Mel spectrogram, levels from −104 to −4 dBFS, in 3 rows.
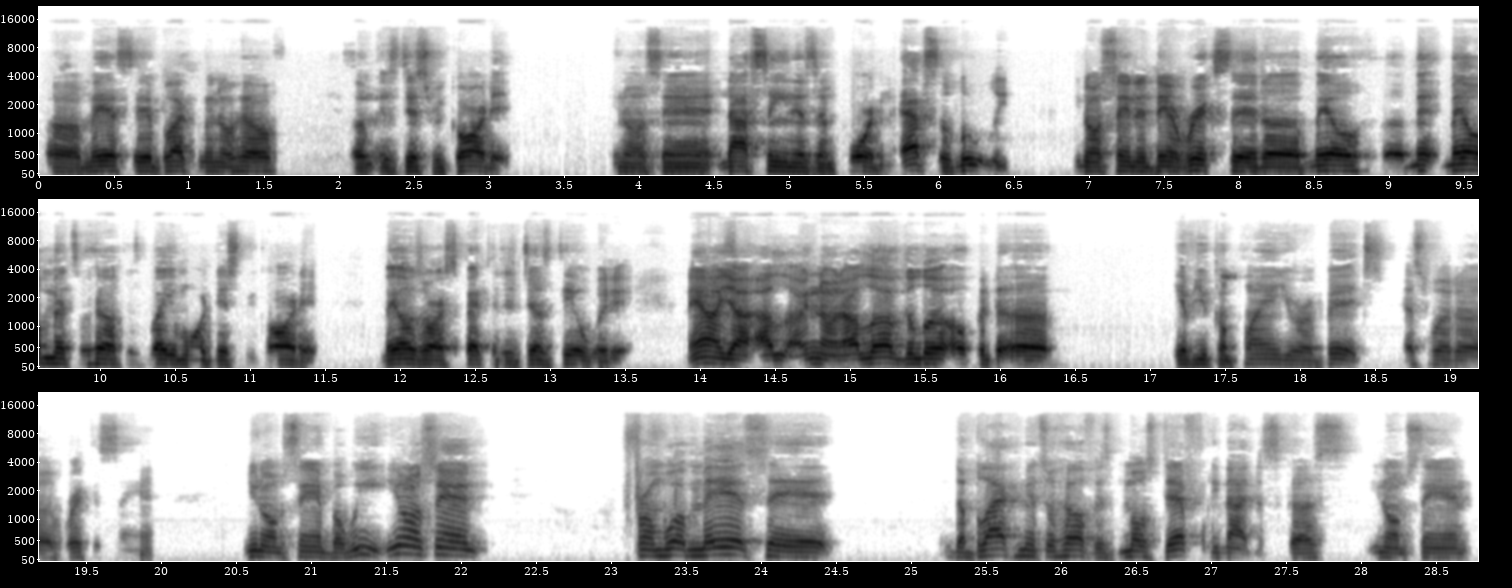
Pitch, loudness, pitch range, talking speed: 110 Hz, -16 LUFS, 100-125 Hz, 210 wpm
